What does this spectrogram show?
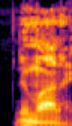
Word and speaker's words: mnemonic: and visualizing your dream mnemonic that's it mnemonic i had to open the other page the m is silent yeah well if it's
